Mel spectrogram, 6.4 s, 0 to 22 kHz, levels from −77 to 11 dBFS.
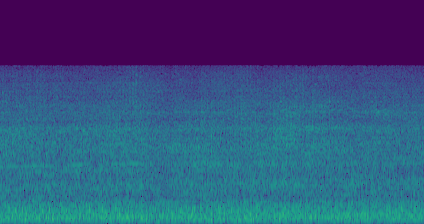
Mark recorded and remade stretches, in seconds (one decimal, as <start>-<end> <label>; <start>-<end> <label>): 0.0-2.1 recorded; 2.1-5.9 remade; 5.9-6.4 recorded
